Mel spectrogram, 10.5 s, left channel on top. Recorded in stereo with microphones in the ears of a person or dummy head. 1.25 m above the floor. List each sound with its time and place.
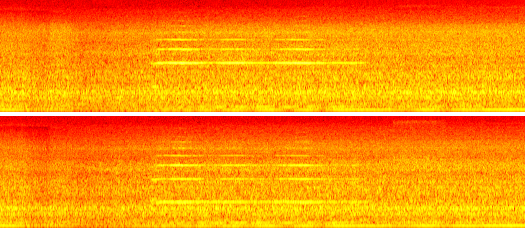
3.0 s a trumpet: 55° left (ahead or behind), 2 m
